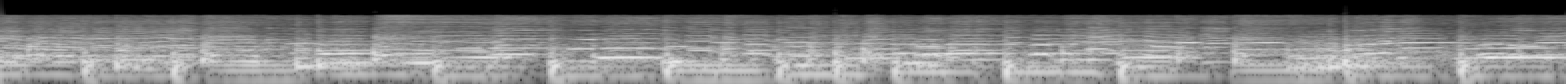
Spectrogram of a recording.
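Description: Live polka band playing an instrumental passage, accordion carrying the melody over a steady drum beat.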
